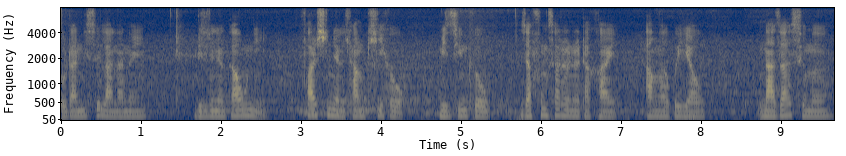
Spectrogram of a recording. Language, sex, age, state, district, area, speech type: Bodo, male, 18-30, Assam, Chirang, rural, spontaneous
